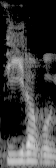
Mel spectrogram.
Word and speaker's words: the: 이건 D라고 읽습니다. 더라고 하면 안 되고요. 모음 앞에선 D라고 읽습니다.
